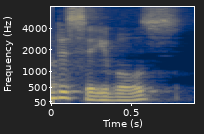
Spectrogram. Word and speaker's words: des Sables: I mean, the marathon des Sables, is that how you pronounce that? Des Sables. Sable. All right, so the S's French are silent. for sand. That's like Des Moines in Iowa.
